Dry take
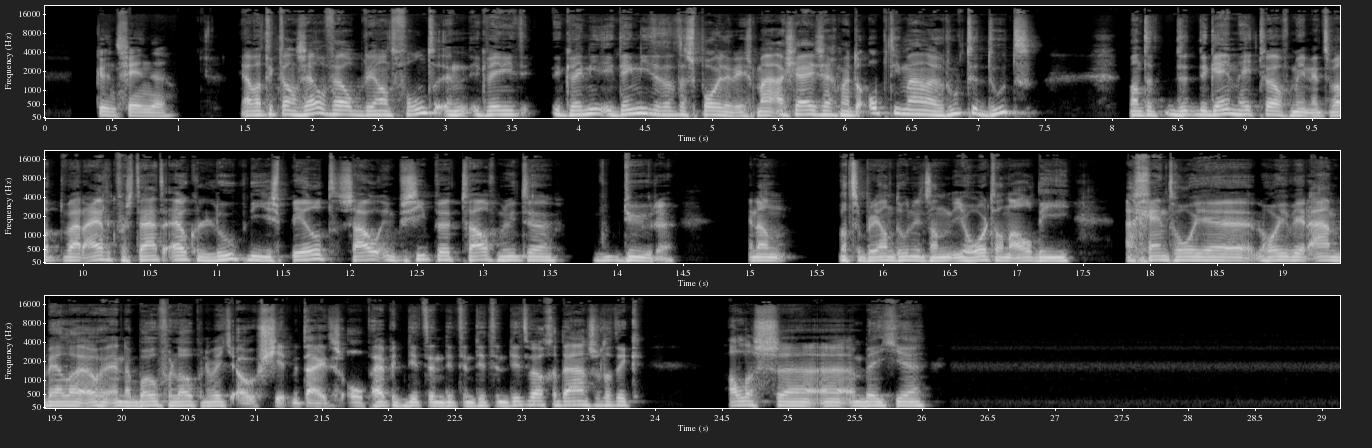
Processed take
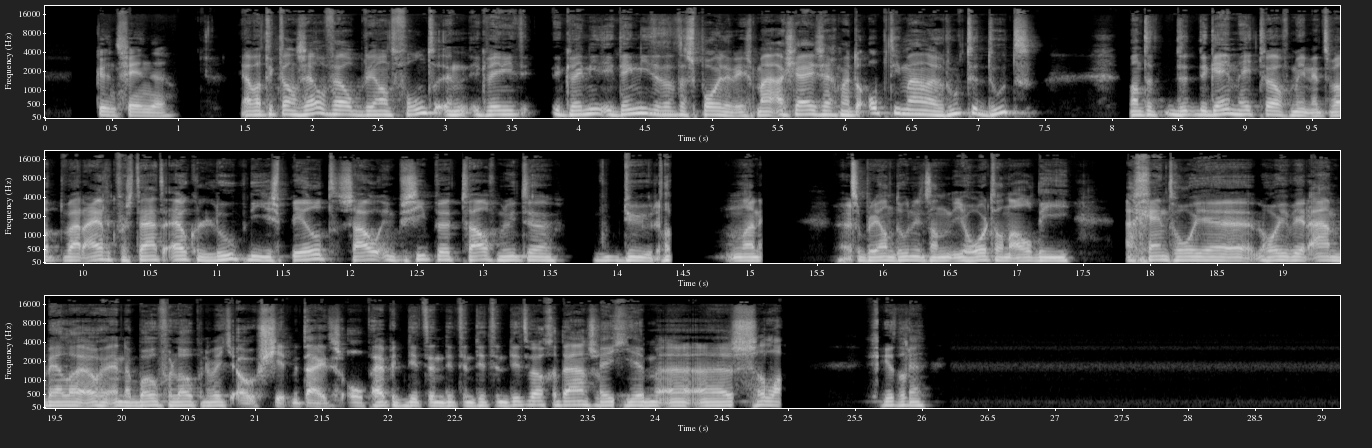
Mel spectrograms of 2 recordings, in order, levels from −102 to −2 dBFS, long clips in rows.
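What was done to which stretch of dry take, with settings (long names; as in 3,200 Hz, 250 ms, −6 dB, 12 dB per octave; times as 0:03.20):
0:14.33–0:15.77: reverse
0:23.60–0:25.92: reverse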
